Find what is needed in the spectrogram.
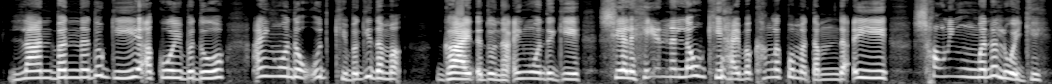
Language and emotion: Manipuri, angry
